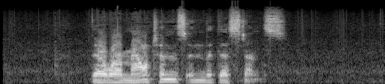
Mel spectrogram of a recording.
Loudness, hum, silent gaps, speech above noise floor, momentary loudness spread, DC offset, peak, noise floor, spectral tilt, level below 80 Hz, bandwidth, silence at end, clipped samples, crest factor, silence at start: -10 LUFS; none; none; 31 dB; 7 LU; under 0.1%; 0 dBFS; -41 dBFS; -3 dB/octave; -46 dBFS; over 20 kHz; 1 s; under 0.1%; 14 dB; 0.9 s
